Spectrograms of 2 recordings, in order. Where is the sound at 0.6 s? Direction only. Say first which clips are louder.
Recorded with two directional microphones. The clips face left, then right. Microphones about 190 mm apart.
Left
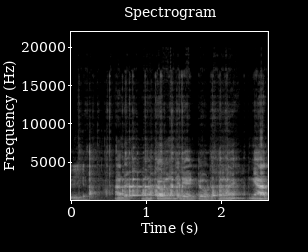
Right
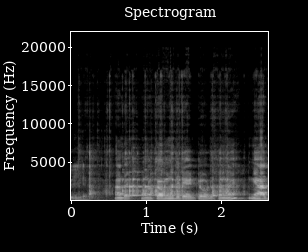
Right 2 dB; 55° right (ahead or behind).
